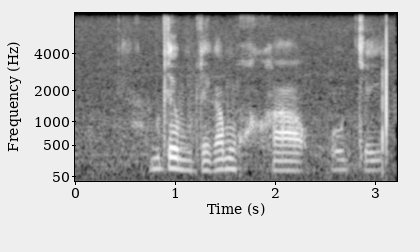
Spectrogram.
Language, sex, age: Southern Sotho, male, 20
